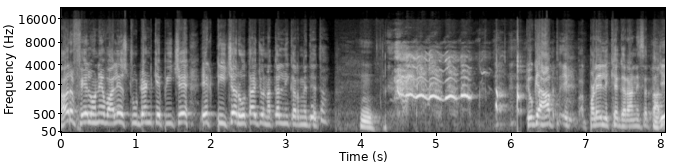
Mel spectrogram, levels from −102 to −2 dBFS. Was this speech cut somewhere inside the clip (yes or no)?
no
